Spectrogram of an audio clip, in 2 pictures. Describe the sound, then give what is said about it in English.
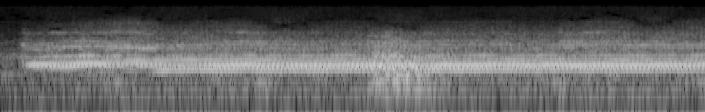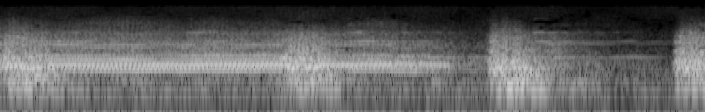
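A freight train's horn holds a long, steady blast as the train pulls out, while rhythmic clanks from the rail cars punctuate it about every second and a half. Loud, with no voices. “By the time the cartons are moved off the freight cars, the train crew has inspected the track beyond the cut, found nothing wrong, and signaled for the train to stop. pulling out.”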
